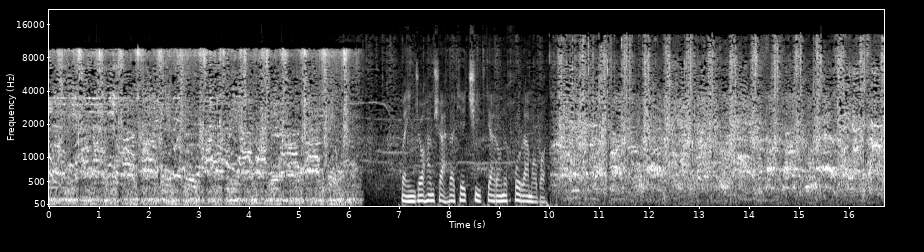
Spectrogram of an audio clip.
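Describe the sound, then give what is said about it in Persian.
A loud crowd of street protesters in Borujerd, Lorestan province, Iran, chants in steady rhythmic bursts, breaks briefly while a single voice speaks, then the massed chanting resumes and carries on to the end. “همزمان با این مراسم در برخی از شهرهای استان لرستان هم معترضان به خیابان‌ها آمده بودند.”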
